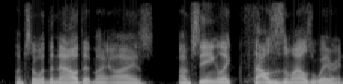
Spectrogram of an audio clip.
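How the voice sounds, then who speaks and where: Speaking at a moderate pace, a man has an unremarkable speaking voice with medium pitch and ordinary pitch variation. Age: 50s. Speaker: podcast co-host. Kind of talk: casual chat. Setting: live stream.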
